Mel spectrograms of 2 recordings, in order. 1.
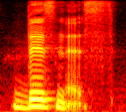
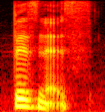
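business는 음절이 두 개로 소리 나요. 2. business는 음절이 두 개로 소리 나요.

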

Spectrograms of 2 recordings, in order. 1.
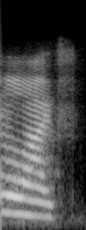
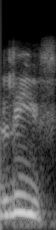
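Vokalnya terdengar seperti bunyi 'eye'. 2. Vokalnya terdengar seperti bunyi 'ih' yang pendek. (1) "kalau siaran langsung dibacanya siarannya live" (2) "kalau di bahasa Inggris ditulis dibacanya live nih"

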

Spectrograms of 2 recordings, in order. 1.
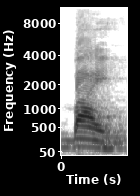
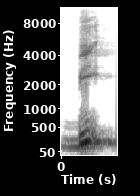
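ಈ ಸ್ವರ 'eye' ರೀತಿ ಕೇಳಿಸುತ್ತದೆ. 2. ಈ ಸ್ವರ 'ee' ರೀತಿ ಕೇಳಿಸುತ್ತದೆ. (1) "ಬೈ ಬೈ" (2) "ಇದು ಬಿ ಅಲ್ಲ"

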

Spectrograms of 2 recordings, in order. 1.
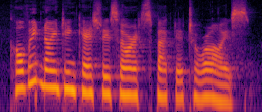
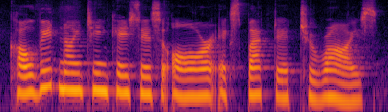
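이 문장은 빠르게 말하고, 일부 단어를 약하게 발음합니다. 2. 이 문장은 천천히, 또박또박 발음합니다. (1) "다음은 좀 이제 빨리요. 약하게 expected라고 발음해 보겠습니다" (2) "천천히 두 번 같이 해볼게요"

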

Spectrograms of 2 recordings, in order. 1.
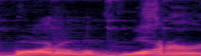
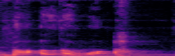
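Звуки t вимовляються повністю. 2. Звуки t замінюються гортанною зупинкою. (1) "вимовляють «bottle of water»" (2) "як «bottle of water»"

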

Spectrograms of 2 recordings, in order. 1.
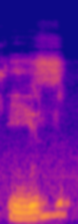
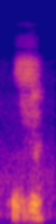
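У глагола полный гласный, is. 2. Глагол сводится к краткому звуку z. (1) "Его сильная форма is" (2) "его слабая форма z"

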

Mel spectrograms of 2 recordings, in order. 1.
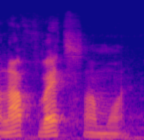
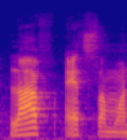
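'Laugh' kết thúc bằng âm v có rung. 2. 'Laugh' kết thúc bằng âm f không rung. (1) "mà laugh at someone" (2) "không phải laugh at someone nữa"

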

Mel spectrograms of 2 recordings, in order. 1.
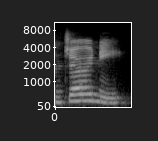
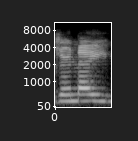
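Âm tiết cuối kết thúc rõ ràng bằng 'nee'. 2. Âm tiết cuối không kết thúc bằng 'nee'. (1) "Cái âm sau của nó là ni đúng không?" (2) "không phải journey"

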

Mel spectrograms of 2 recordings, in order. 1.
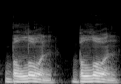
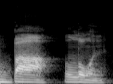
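Між B і L майже не чутно жодного голосного. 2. Голосний між B і L вимовляється повністю. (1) "ніби там немає нічого між B і L" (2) "Ми не кажемо balloon"

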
